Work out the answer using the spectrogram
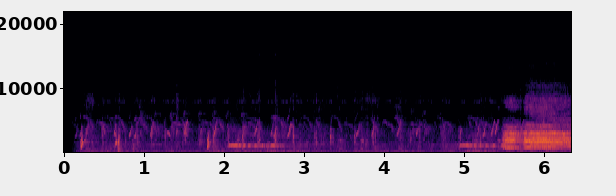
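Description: Day-old bantam chicks peep constantly, a dense chorus of high, short, overlapping cheeps with a few longer steady notes. A burst of rustling noise comes near the end.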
